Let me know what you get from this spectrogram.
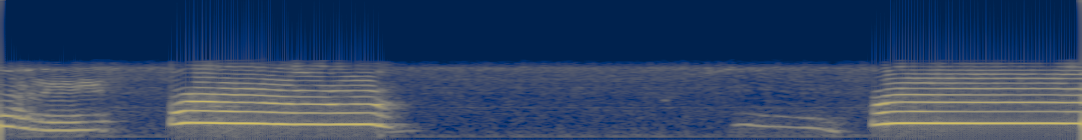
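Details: Husky/wolf hybrid named Cash singing: two steady, drawn-out harmonic howls about a second long, separated by a pause and a short falling wail, with a person's voice urging the dog on.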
